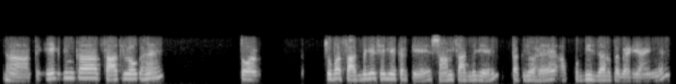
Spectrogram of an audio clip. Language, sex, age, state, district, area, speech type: Urdu, male, 30-45, Uttar Pradesh, Gautam Buddha Nagar, urban, conversation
